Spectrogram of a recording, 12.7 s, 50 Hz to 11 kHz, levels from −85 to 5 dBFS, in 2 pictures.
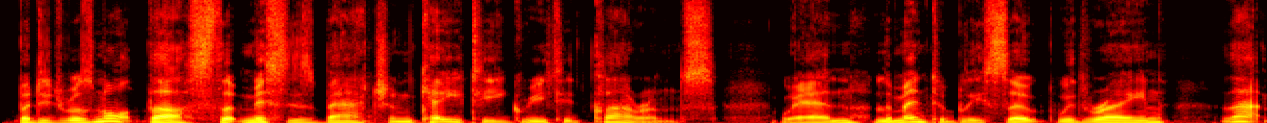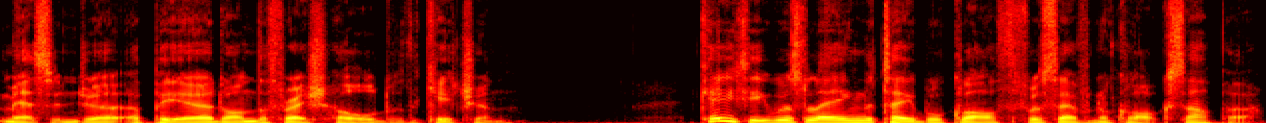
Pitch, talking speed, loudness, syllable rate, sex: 125 Hz, 170 wpm, -21 LUFS, 5.0 syllables/s, male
